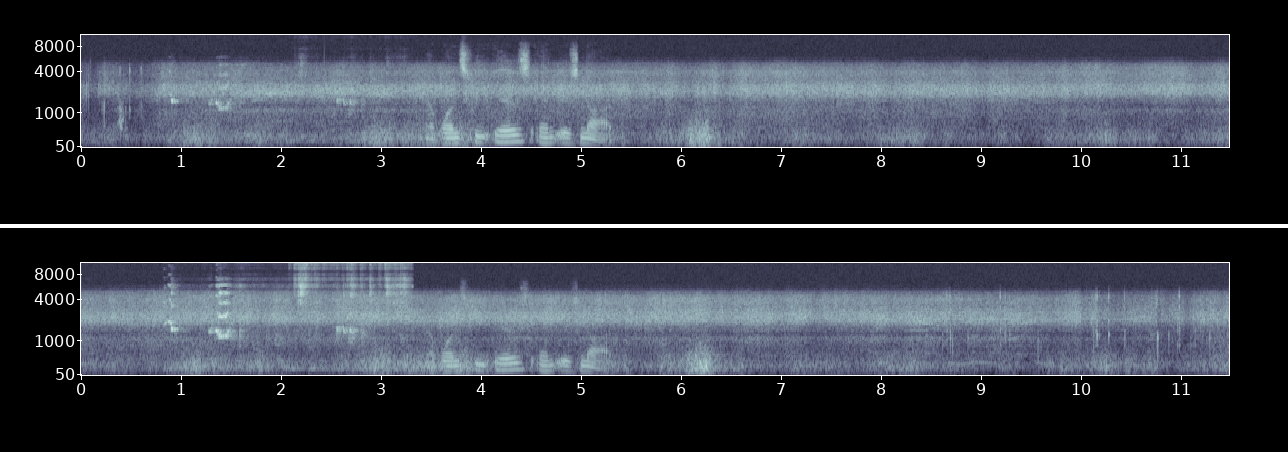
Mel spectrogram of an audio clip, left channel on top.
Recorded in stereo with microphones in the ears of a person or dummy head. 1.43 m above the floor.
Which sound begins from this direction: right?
A squeak, at 0.8 s.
